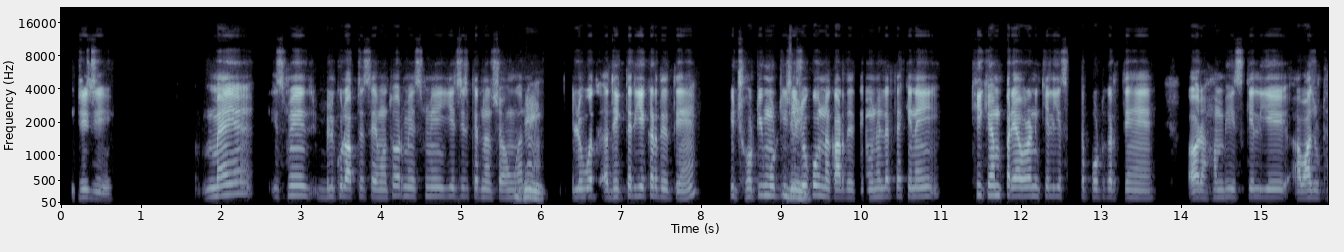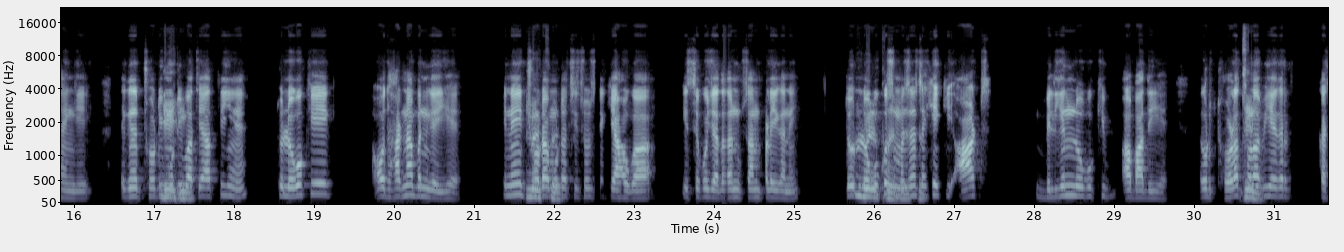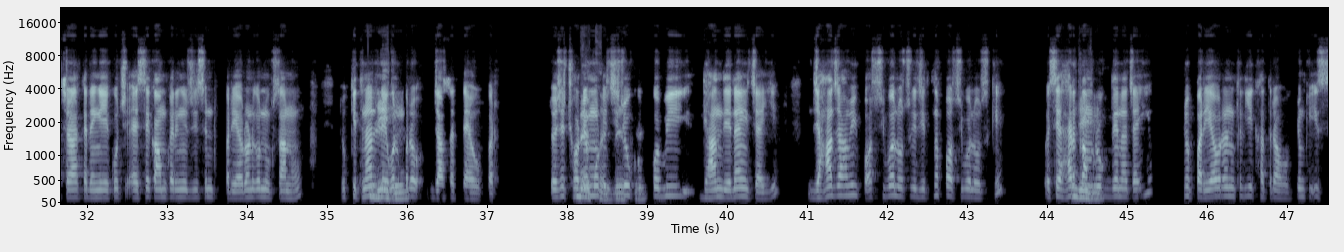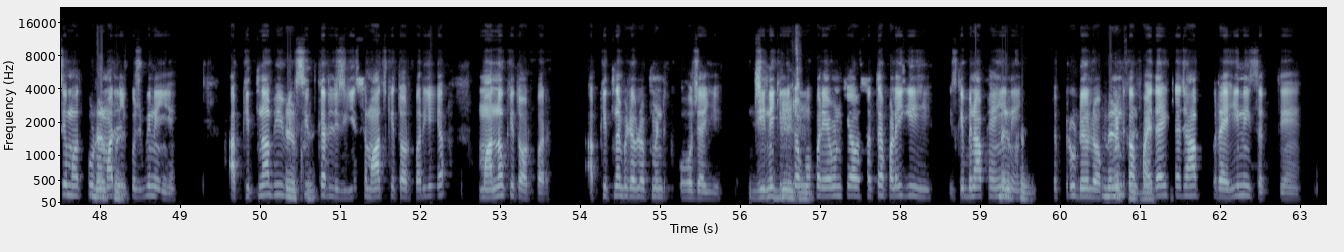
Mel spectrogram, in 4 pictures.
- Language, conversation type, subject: Hindi, unstructured, क्या पर्यावरण संकट मानवता के लिए सबसे बड़ा खतरा है?
- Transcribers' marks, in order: in English: "सपोर्ट"; in English: "बिलियन"; in English: "लेवल"; in English: "पॉसिबल"; in English: "पॉसिबल"; in English: "डेवलपमेंट"; in English: "डेवलपमेंट"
